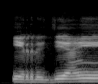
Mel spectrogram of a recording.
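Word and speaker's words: ارْجِعِي: perlu yang saya sampaikan ketika membaca iri itu dibacanya tebal, Pak. IR iya ir karena ini ini pengecualian ro sebelumnya didalui oleh hasrah itu memang tipis tapi ini pengecualian di sini.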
